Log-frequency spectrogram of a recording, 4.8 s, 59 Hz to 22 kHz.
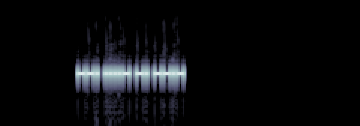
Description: Morse code, heard as a keyed tone, about 40 wpm, 700 Hz. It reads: G4NQ
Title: DXCC-100 Call Signs - 4 Characters - Repeated 2x - 40wpm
